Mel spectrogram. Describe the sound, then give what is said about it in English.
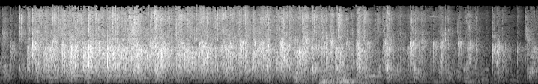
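A crowd claps in sustained applause to welcome a guest speaker, a dense steady patter of many hands that stays loud throughout before easing slightly toward the end. “Please, with a huge round of applause, welcome His Grace Chaitanya Charan”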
